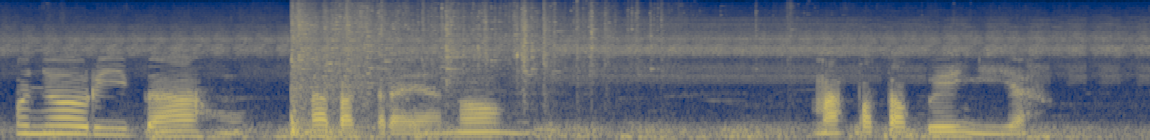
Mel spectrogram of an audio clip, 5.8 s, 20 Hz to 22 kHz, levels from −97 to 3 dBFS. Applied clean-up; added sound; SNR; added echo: none; Shatter + Thunder; 6 dB; none.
